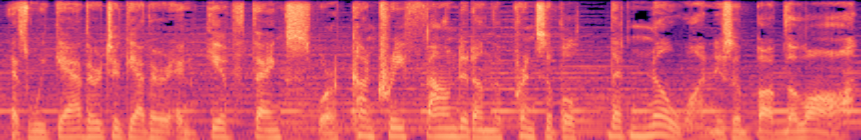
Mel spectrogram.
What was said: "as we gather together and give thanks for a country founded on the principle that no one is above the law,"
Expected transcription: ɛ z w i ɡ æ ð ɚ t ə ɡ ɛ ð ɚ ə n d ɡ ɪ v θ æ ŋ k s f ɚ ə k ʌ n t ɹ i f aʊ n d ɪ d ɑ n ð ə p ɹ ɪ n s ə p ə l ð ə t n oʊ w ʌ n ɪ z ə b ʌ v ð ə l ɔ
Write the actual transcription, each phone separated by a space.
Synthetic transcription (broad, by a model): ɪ z w i ɡ æ ð ɚ t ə ɡ ɛ ð ɚ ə n ɡ ɪ v θ æ ŋ k s f ɚ ə k ʌ n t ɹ i f aʊ n d ɪ d n ð ə p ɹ ɪ n s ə p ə l ð ə t n oʊ w ʌ n ɪ z ə b ʌ v ð ə l ɔ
